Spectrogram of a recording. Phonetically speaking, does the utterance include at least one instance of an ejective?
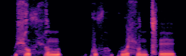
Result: yes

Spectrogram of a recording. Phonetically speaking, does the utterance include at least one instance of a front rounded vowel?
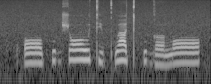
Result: no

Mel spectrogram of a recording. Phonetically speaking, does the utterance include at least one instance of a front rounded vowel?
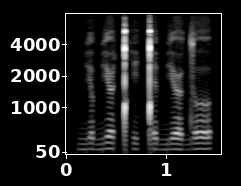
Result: no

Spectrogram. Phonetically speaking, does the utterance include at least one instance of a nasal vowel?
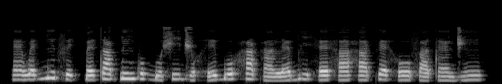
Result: yes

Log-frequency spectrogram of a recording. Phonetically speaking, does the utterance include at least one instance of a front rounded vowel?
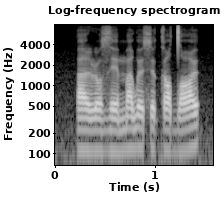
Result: yes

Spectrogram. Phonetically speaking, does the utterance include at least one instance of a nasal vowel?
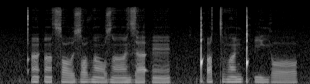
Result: yes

